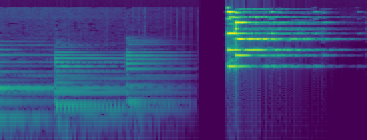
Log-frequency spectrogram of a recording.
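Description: Soft piano music plays a few notes and fades out about a second in. Then a single bright ding rings out and decays, a chime sound effect at the switch to the answer card.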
